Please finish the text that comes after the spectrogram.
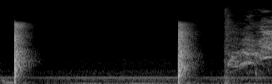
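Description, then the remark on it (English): A person claps out a slow chant-style rhythm, imitating how wrestling fans would clap for Ibushi during a match: two sharp, loud hand claps well apart, then a burst of hissy, clattering noise at the end. No talking. “Well, they're clapping for fucking Sonata, because if they were clapping for Ibushi, it would be like this.”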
